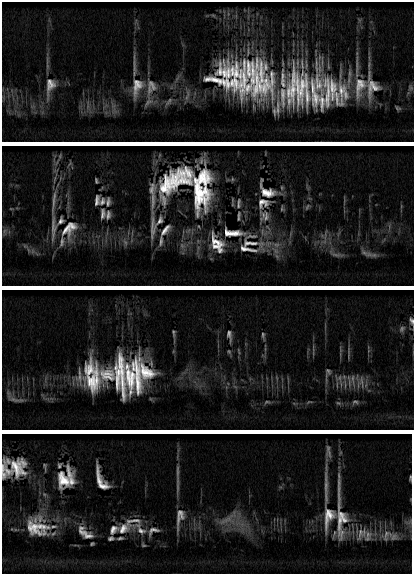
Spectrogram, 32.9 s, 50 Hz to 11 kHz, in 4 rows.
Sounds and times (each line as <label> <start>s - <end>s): Song Thrush 0.0s - 32.9s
